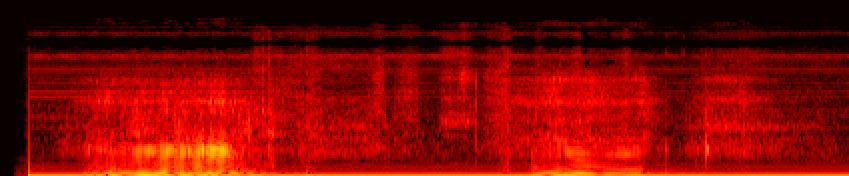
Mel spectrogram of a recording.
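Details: Heavy snoring: loud, rattling, low, vibrating snores on two breaths, each lasting over a second.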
